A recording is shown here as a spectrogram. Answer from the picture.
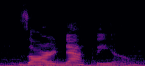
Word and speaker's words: Zarnathium: Plus, the second is more like at. And the first there's okay. First and third syllables you got right. Okay. Second name is more like at. Oh, like at.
